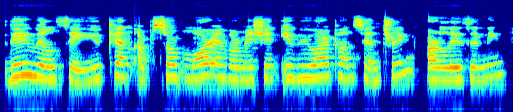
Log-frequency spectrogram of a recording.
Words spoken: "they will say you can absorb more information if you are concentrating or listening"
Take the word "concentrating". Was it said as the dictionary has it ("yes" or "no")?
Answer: no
